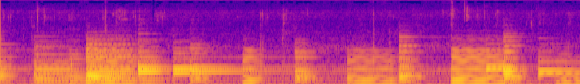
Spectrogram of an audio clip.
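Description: Background music: a light keyboard tune, its notes and chords struck about twice a second.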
